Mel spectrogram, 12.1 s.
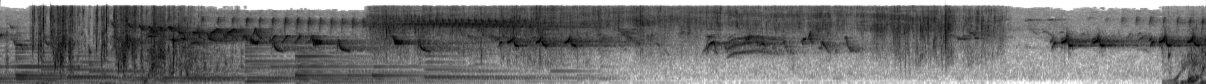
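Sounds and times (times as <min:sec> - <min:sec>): bird chirping: 0:00.0 - 0:11.8.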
